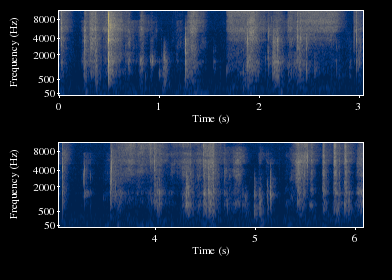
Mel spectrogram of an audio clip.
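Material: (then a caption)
Paper. A hand sweeps over and turns the illustrated paper pages of an open paperback book, making soft, bright rustles and crinkles. The sound comes in short, quiet bursts with brief gaps, with almost no low end.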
